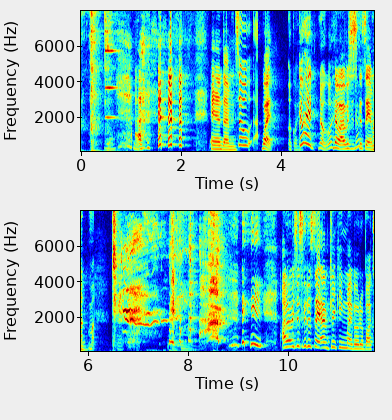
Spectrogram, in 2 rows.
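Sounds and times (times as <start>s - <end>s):
small hand bell ringing: 0.5s - 0.9s
speech: 0.5s - 11.7s
laughter: 6.5s - 9.5s.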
